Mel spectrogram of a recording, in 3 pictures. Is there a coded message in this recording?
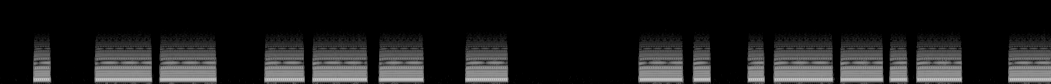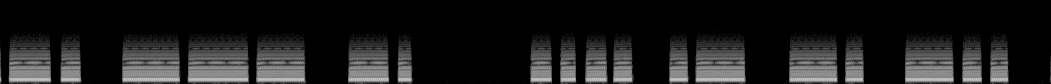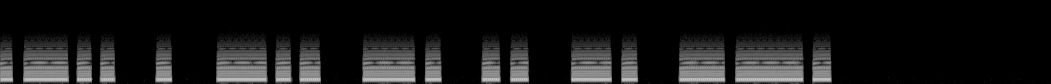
Yes: Morse code (with Swedish letters) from 0.3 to 29.4 s, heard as a horn, hand-sent with a straight key, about 9 wpm. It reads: EMOT NÅGON HANDLEDNING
